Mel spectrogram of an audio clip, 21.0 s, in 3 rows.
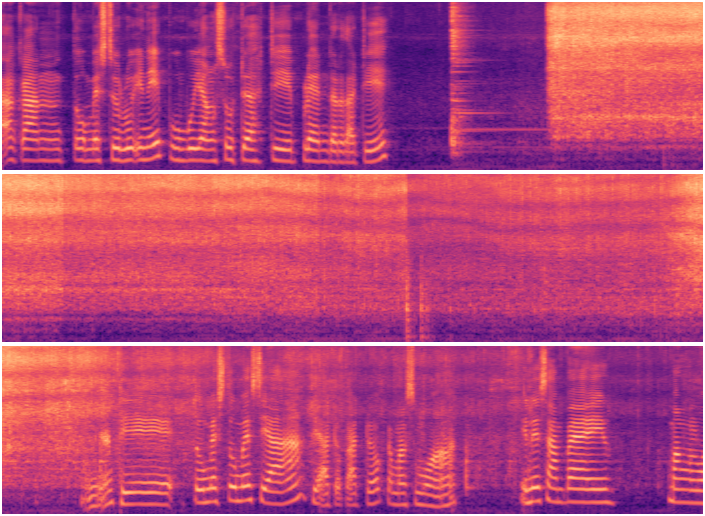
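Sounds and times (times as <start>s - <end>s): paste sizzling in hot oil: 5.4s - 21.0s
knock: 11.1s - 11.3s.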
